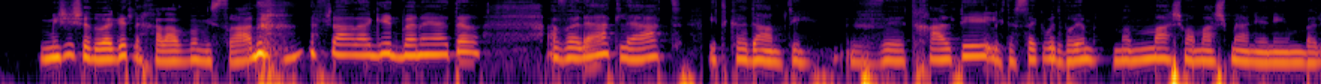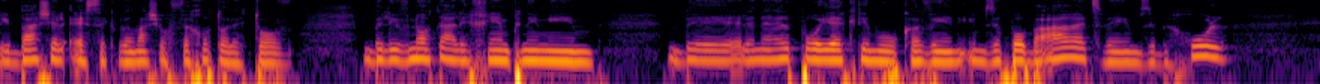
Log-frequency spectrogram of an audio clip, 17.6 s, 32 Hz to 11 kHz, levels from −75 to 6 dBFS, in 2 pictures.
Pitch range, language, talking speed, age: 160-200 Hz, Hebrew, 130 wpm, 30-49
